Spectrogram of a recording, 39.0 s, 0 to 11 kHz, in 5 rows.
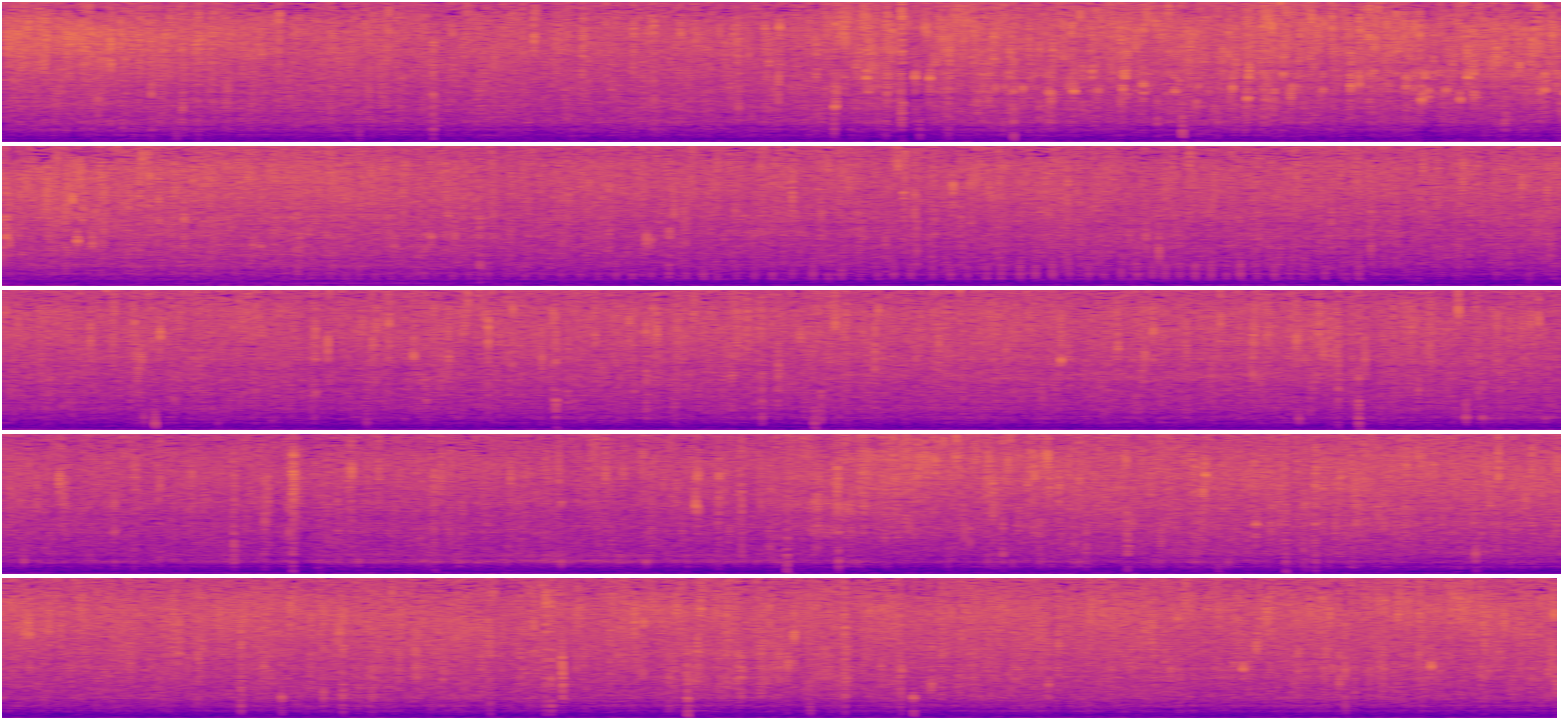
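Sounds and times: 
egg frying and sizzling in a pan: 0.0 - 38.9
low rumble: 6.0 - 11.9.

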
